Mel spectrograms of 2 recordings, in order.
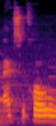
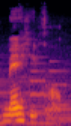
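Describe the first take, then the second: First: It is said with an English pronunciation. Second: It is said with a Spanish pronunciation.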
